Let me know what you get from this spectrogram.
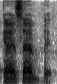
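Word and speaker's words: كسب: ma agnau mauhu w kasab kasab ada penekanan sedikit atau penundaan sedikit saja ya ada penundaan sedikit saja kasab kasab tidak langsung dipantulkan kasab kasab tidak tapi ada penekanan sedikit kasab bukan penekanan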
